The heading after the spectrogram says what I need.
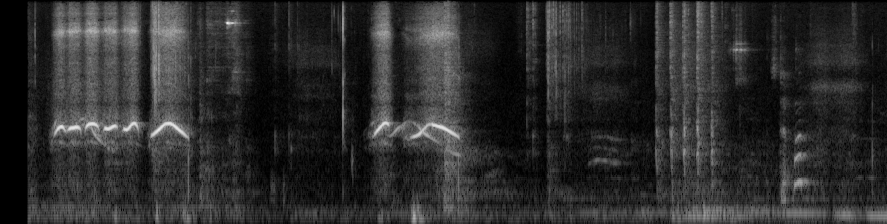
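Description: Budgerigar chatter: wavering whistled notes mixed with scratchy, buzzy bursts in quick succession.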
